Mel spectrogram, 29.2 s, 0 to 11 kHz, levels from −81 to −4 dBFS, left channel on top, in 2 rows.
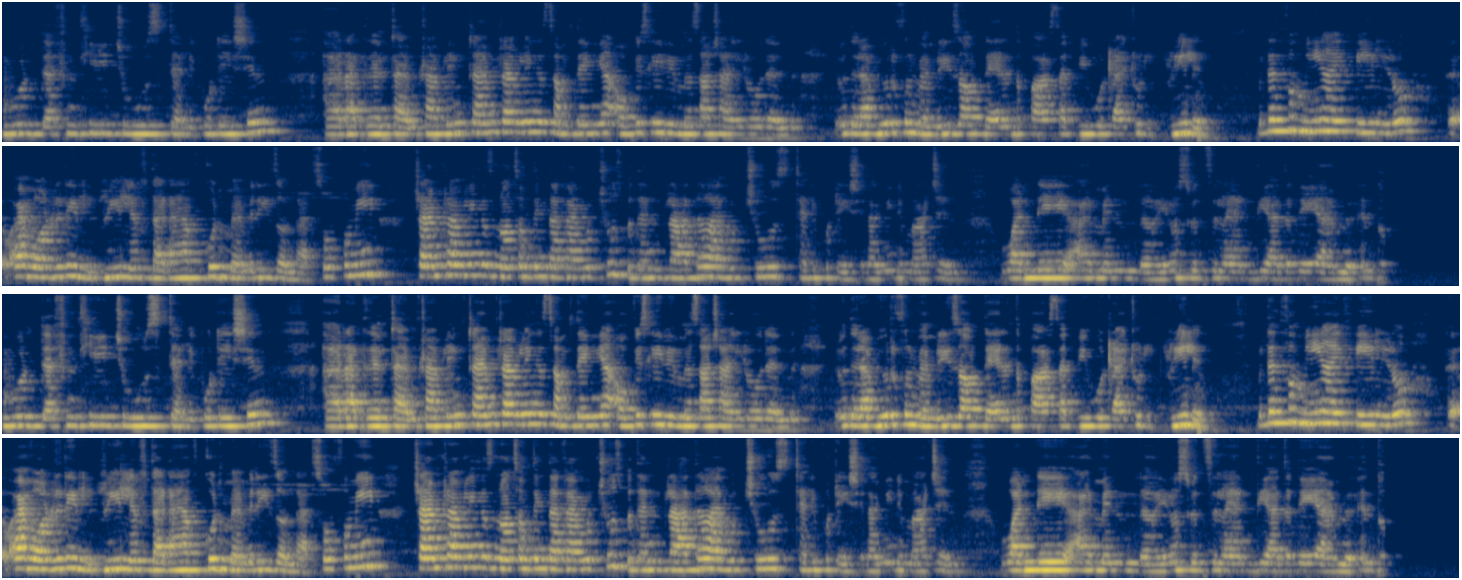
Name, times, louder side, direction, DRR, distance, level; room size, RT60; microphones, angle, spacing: voice 1, 0.0-2.9 3.2-8.0 8.3-12.1 12.5-24.2 24.6-28.4, right 5 dB, 70° right, 0.4 m, -23 dB
12.0 x 5.2 x 3.5 m
head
